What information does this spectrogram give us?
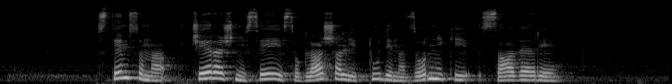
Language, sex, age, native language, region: Slovenian, female, 30-49, Slovenian, Drava region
